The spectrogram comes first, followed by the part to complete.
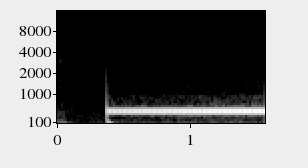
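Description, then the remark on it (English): After a short click, a steady telephone tone starts and holds without a break, loud, like the ring heard on an outgoing call to a man who has not been answering his phone. No one speaks. “Now her boyfriend hasn't been answering the phone, but we're hoping he picks up when we call.”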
